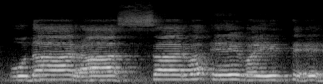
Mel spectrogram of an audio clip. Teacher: पहले चरण में रा के बाद जो विसर्ग है उसके बाद का अक्षर है स, और विसर्ग के बाद जब स आएगा तो विसर्ग का उच्चारण होगा आधा स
